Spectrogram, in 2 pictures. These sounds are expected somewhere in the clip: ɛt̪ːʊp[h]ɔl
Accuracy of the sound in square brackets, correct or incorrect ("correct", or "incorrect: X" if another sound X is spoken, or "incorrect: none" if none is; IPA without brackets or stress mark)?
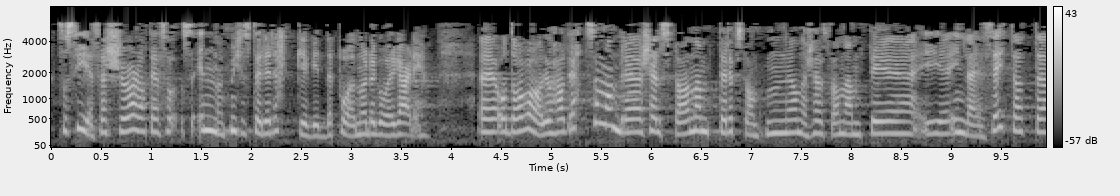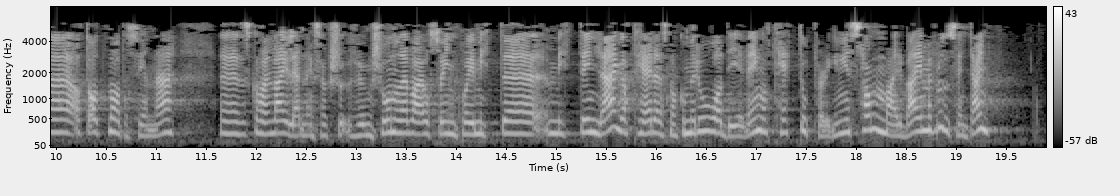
incorrect: f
